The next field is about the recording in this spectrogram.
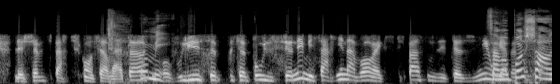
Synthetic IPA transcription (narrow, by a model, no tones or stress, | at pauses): ləʃɛfd̪ypaʁt̪i̥kɔ̃sɛʁva̰t̪œːʁkivɔvulysəsəpozisjɔnemɛsaːʁjɛ̃navwaːʁavɛksə̥kʲi̥sə̥paːsozet̪azynisavaɔpɔʃɑ̃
